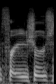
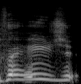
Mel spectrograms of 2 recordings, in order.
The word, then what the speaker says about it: Fraser: It turns out we've been saying Brendan Fraser's name wrong. We all thought it was Fraser, like the Cheers character, right?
